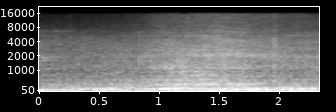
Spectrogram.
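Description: Motor vehicle engine running steadily, with a swell of rushing noise around the middle that rises and falls away.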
